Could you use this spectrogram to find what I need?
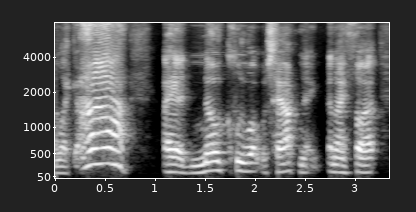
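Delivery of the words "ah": high-pitched mock yell of shock; imitating his own startled cry; retold yell. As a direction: yelp "ah" high, without much volume. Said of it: "I just yelled out loud".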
